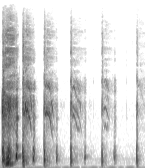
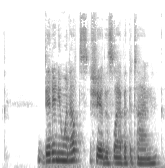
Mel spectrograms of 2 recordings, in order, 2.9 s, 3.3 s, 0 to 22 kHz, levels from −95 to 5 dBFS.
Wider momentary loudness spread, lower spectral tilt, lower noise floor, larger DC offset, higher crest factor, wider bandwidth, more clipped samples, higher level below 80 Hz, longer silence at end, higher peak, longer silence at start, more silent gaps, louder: first, 23 LU vs 11 LU; about the same, -5.5 dB/octave vs -6.5 dB/octave; second, -48 dBFS vs -79 dBFS; neither; first, 24 dB vs 16 dB; about the same, 16 kHz vs 15.5 kHz; neither; first, -50 dBFS vs -58 dBFS; about the same, 0.15 s vs 0.1 s; first, 0 dBFS vs -12 dBFS; second, 0 s vs 0.75 s; neither; first, -22 LUFS vs -27 LUFS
